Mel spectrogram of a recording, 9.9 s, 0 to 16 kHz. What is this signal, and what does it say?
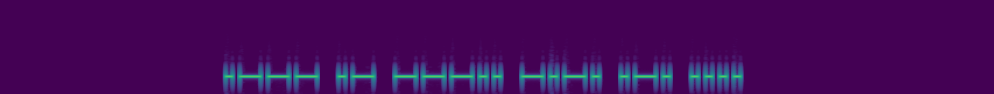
Morse code, heard as a keyed tone, about 17 wpm, 700 Hz. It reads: JA8CRH
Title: DXCC-100 Call Signs - 6 Characters - Repeated 3x - 17wpm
